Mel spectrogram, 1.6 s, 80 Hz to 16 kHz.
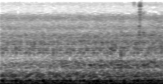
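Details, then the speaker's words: Diesel van with 280,000 km after accessory belt repair: steady low rumble, no squeal or chirp; belts now quiet, tensioner pulley not the cause. "donc l'histoire des courants assez bon s'est réglé apparemment il fait plus de bruit"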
